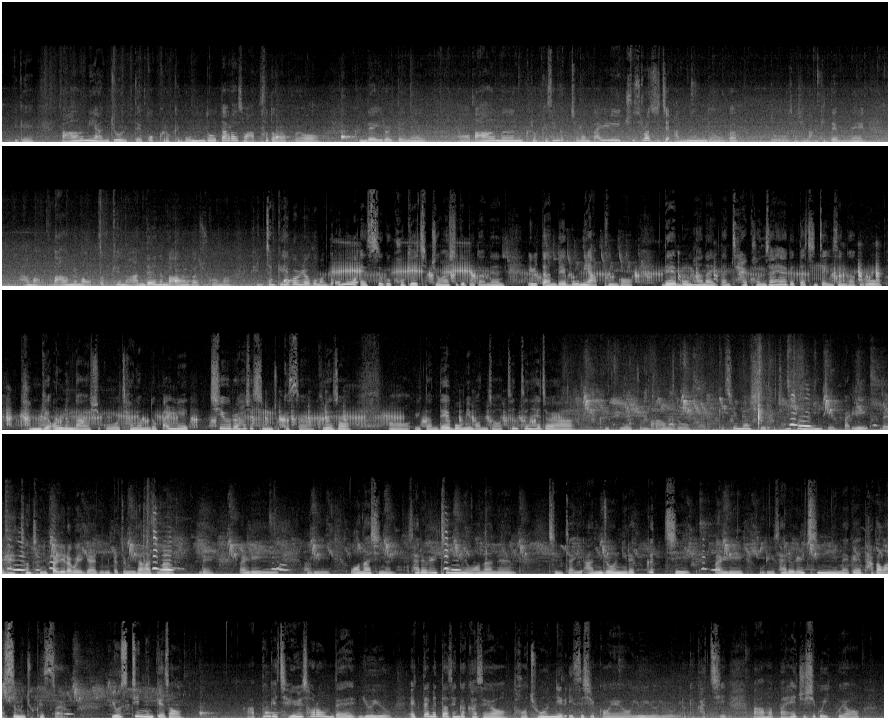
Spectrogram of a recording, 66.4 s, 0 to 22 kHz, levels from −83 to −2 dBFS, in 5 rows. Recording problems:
animal sounds; loud; throughout; 5 dB below the speech

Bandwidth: 15 kHz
